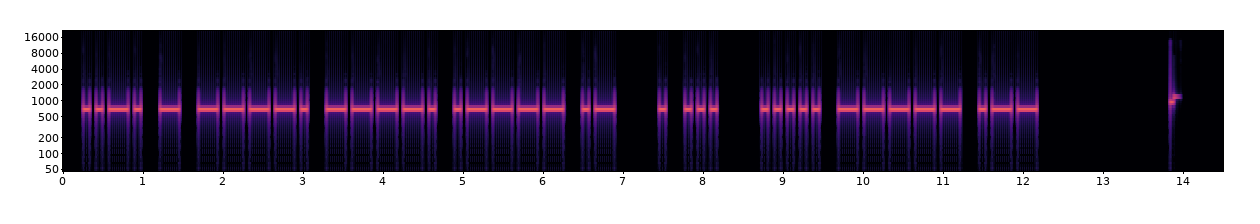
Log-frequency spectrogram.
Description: Morse code, heard as a keyed tone, about 15 wpm, 700 Hz. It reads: FT991A ES 50W
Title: Common QSO Phrases Encore 15wpm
